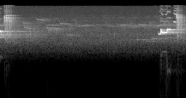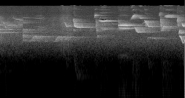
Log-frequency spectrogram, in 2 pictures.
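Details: Siberian thrush (Zoothera sibirica) giving high, clear whistled notes, one loud sharp note followed by a run of short, varied whistles; faint background hiss throughout.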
